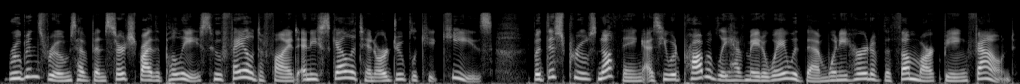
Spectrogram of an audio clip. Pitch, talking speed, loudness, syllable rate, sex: 220 Hz, 230 wpm, -19 LUFS, 5.7 syllables/s, female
